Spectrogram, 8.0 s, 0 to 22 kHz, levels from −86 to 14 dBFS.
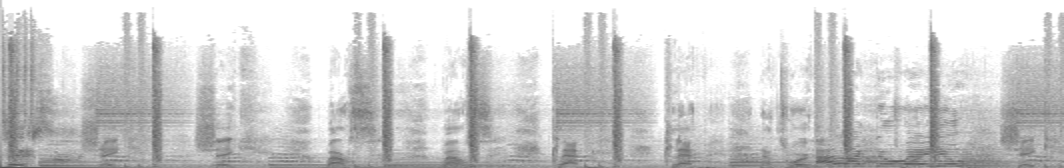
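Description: No dropouts, clicks, distortion or other transport or processing faults can be heard anywhere in the audio.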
